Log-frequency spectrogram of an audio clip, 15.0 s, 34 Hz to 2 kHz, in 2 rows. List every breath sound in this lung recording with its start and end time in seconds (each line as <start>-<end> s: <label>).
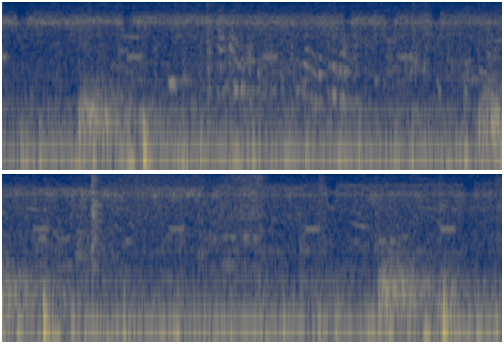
1.07-2.06 s: inhalation
1.07-2.06 s: crackles
2.06-2.75 s: exhalation
2.07-2.75 s: crackles
7.11-8.10 s: inhalation
7.11-8.10 s: crackles
8.09-8.71 s: exhalation
8.12-8.71 s: crackles
13.14-14.12 s: inhalation
13.14-14.12 s: crackles
14.15-14.68 s: exhalation
14.15-14.68 s: crackles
